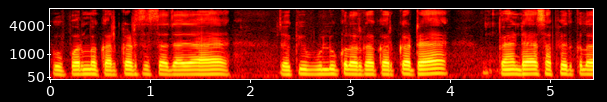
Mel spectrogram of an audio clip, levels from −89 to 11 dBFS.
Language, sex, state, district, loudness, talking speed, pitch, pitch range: Hindi, male, Jharkhand, Deoghar, -15 LUFS, 200 wpm, 145 Hz, 140-150 Hz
